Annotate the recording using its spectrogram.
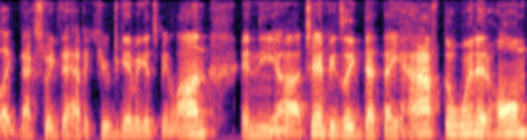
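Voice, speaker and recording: A man's fairly high voice at a fairly quick pace. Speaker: podcast host. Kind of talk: casual sports chat. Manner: animated, excitable.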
